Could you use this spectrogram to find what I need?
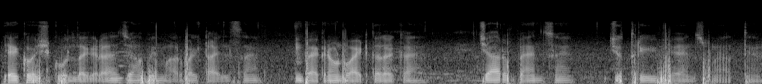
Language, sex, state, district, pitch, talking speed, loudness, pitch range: Hindi, male, Rajasthan, Bikaner, 85 Hz, 195 wpm, -21 LUFS, 80-95 Hz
